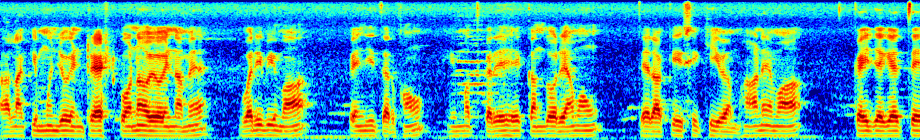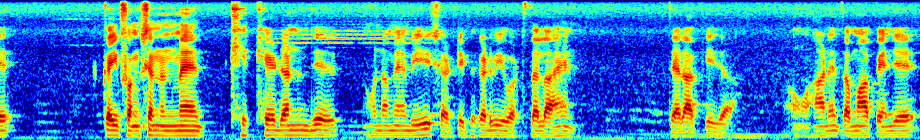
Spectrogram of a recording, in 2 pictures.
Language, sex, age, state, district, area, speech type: Sindhi, male, 60+, Delhi, South Delhi, urban, spontaneous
